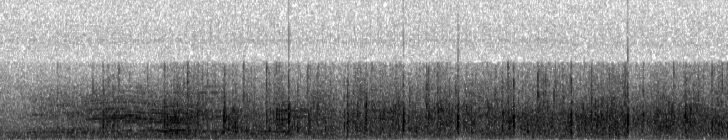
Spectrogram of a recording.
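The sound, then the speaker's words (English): An audience claps steadily for a few seconds, a dense, even wash of many hands with sharper individual claps popping out of the crackling texture. “So because the way you are clapping, you are expecting me to say, it's out.”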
